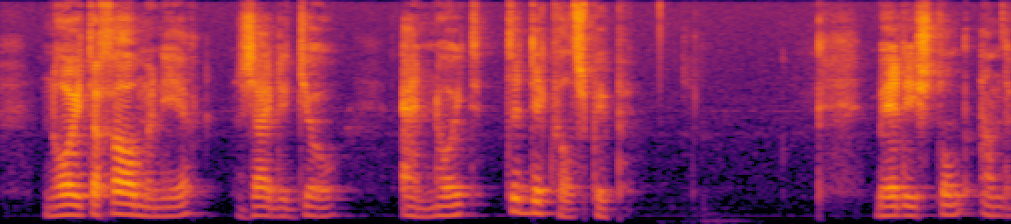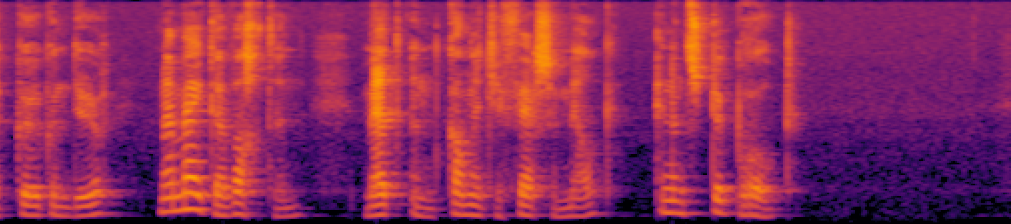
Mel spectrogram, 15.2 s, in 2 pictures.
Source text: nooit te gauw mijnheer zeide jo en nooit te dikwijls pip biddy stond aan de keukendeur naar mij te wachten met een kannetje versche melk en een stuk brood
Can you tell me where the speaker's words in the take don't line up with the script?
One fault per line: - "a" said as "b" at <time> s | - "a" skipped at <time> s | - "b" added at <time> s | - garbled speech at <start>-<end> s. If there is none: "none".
none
